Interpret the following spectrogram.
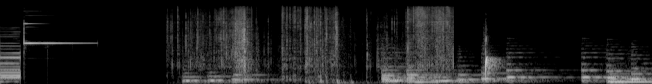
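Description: A single bright ding, then a short silence, then dramatic background music with noisy crashing hits. A short rising plop sound effect comes near the end.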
